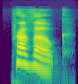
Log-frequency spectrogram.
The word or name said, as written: provoke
